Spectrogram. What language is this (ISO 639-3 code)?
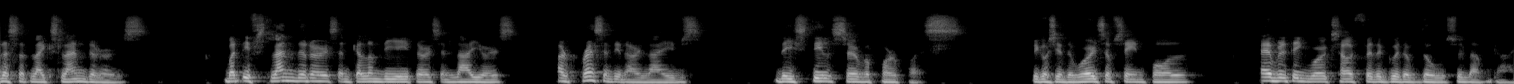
eng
